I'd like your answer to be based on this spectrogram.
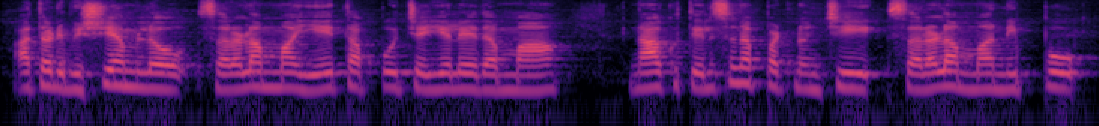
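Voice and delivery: ordinary delivery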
